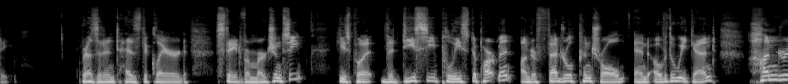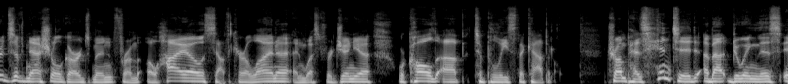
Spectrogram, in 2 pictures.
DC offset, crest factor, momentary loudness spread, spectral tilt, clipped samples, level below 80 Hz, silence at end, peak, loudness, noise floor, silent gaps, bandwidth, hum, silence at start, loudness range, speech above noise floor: under 0.1%; 14 dB; 7 LU; -4.5 dB/octave; under 0.1%; -52 dBFS; 0 s; -4 dBFS; -19 LUFS; -58 dBFS; none; 16 kHz; none; 0 s; 1 LU; 39 dB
